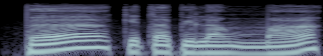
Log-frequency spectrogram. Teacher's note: untuk huruf mim dan huruf ba ini dihasilkan dari kedua bibir yang rapat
